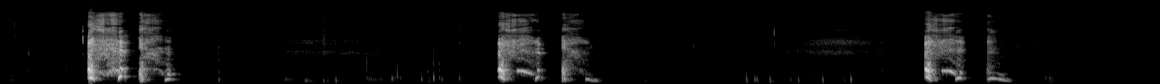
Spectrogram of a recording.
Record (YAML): three_cough_length: 11.6 s
three_cough_amplitude: 32514
three_cough_signal_mean_std_ratio: 0.24
survey_phase: beta (2021-08-13 to 2022-03-07)
age: 45-64
gender: Female
wearing_mask: 'No'
symptom_none: true
smoker_status: Never smoked
respiratory_condition_asthma: false
respiratory_condition_other: false
recruitment_source: Test and Trace
submission_delay: 1 day
covid_test_result: Negative
covid_test_method: RT-qPCR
